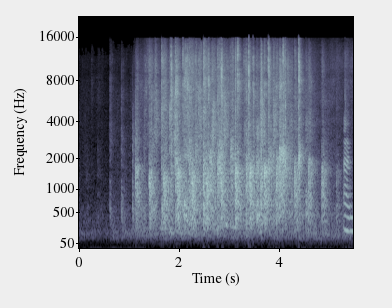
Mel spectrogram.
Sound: crowd clapping

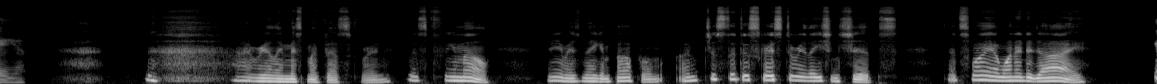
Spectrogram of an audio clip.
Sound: sad Sigh

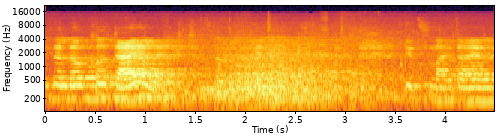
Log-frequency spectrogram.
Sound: laughter

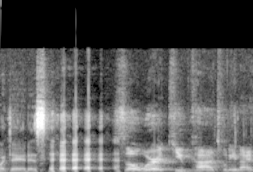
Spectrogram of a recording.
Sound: laughs

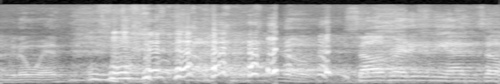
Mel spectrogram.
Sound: panelists laugh

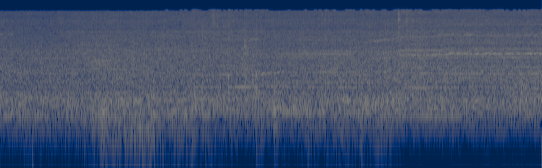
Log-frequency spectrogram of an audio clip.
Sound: train tracks roar

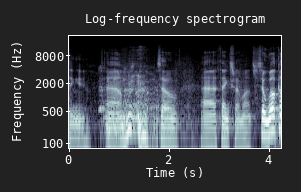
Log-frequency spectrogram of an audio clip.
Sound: laughter

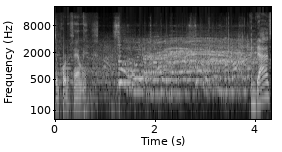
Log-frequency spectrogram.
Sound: crowd cheering

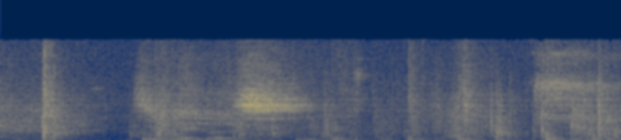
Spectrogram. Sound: footsteps

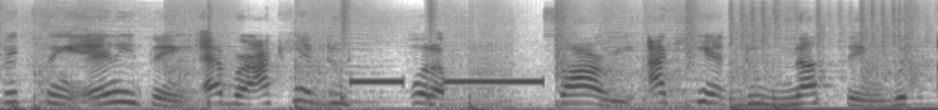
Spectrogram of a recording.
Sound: beep

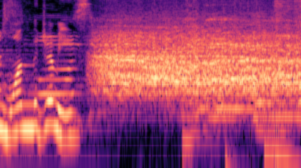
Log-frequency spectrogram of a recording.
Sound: cheering

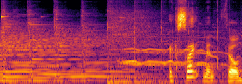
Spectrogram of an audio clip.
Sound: people cheering

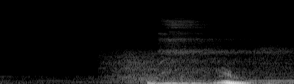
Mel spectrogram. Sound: gasps

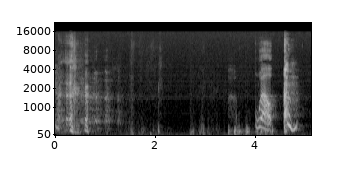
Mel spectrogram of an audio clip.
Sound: audience laughing

